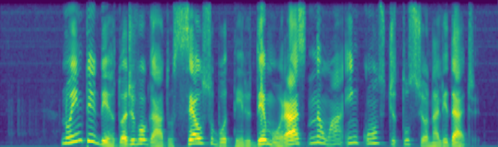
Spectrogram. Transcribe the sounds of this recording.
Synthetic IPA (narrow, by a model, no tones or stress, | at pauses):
nʊẽnt̪ẽnd̪eɾd̪ʊad͡ʒivoɡad̪ʊsɛwsʊbot̪eʎʊd̪emoɾaznɐ̃w̃aʔĩŋkõst͡ʃit̪usionalid̪a̰d͡ʒɪ̥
